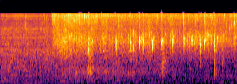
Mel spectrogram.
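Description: Chopped garlic dropped into hot oil in a wok. About a second in it starts sizzling, and crackles and pops run on through the rest.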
